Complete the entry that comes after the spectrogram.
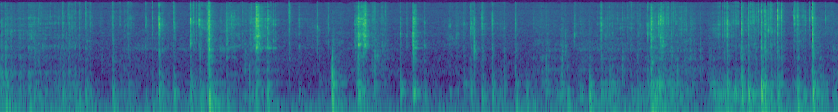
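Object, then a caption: Bar of soap shaved by a metal blade. A metal blade shaves thin curls off the edge of a solid mint-green bar of soap held in the hand. It makes soft, quick scraping strokes with short crisp ticks, dull and mostly low in tone with brief brighter flicks, in a steady irregular rhythm.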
